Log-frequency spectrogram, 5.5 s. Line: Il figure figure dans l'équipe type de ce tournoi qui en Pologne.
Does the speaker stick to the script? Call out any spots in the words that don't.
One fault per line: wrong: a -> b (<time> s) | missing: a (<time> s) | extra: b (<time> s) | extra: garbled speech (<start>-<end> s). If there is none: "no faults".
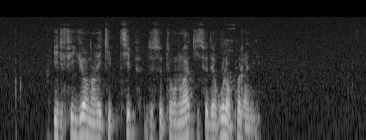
missing: figure (1.3 s)
extra: se déroule (3.0 s)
